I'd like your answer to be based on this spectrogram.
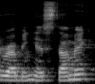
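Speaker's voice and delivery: plain reading voice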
